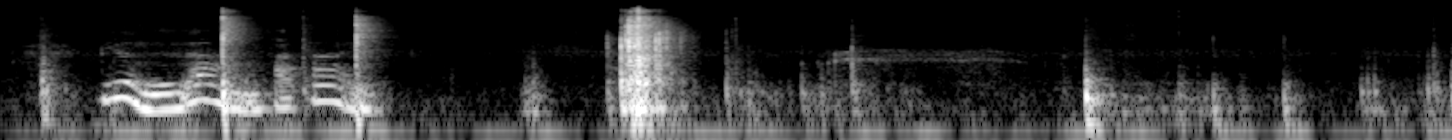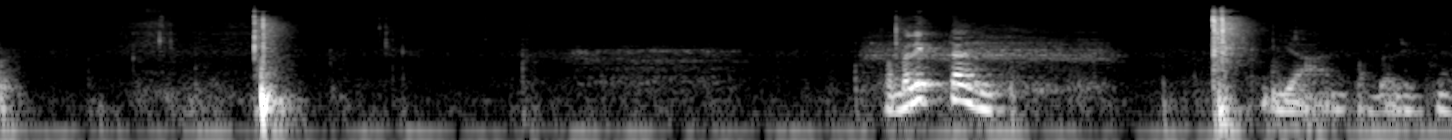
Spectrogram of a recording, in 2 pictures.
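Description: Mahjong tiles clack sharply against each other on a table.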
